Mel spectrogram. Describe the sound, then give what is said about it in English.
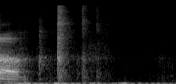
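A squeaky chair creaks as someone shifts in it, unable to get comfortable: a brief high, squeaky tonal whine, then several sharp clicking knocks in quick, uneven succession before it falls quiet. “I'm not really loving that chair anymore. Squeaky. Yeah. Yeah, it's super squeaky.”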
